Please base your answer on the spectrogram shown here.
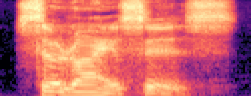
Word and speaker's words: psoriasis: psoriasis psoriasis psoriasis sir rye uh sis sir rye uh sis sir rye uh sis psoriasis psoriasis psoriasis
